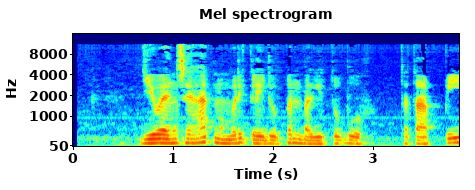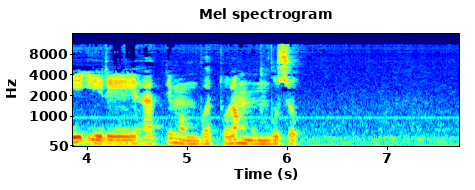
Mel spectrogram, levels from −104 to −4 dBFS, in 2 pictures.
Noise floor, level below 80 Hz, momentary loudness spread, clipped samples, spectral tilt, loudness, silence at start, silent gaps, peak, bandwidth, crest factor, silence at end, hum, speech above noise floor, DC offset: -55 dBFS; -52 dBFS; 10 LU; under 0.1%; -4.5 dB/octave; -25 LUFS; 0.65 s; none; -6 dBFS; 11.5 kHz; 20 dB; 1.6 s; none; 30 dB; under 0.1%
